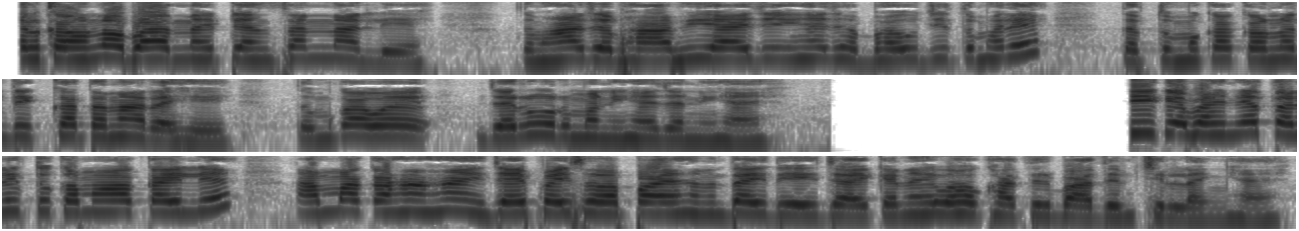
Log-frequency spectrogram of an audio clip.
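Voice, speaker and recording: A woman voicing a young, kind village brother in an Awadhi cartoon, speaking calmly and reassuringly with an Awadhi accent. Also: a little high, fairly quick, smooth, dry recording, natural voice. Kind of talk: cartoon voice acting.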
